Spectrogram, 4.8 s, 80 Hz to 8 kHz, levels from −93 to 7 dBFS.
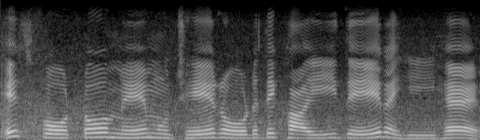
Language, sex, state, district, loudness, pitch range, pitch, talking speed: Hindi, female, Madhya Pradesh, Katni, -19 LUFS, 200-235 Hz, 215 Hz, 110 wpm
